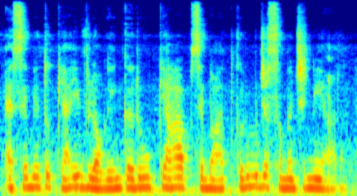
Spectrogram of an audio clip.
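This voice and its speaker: Low-voiced chatty woman vlogger. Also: little pitch movement, fast talker, mellow, slight background noise. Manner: rambling, chatty, many fillers. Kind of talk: casual vlog chat.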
